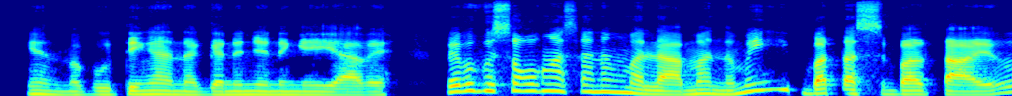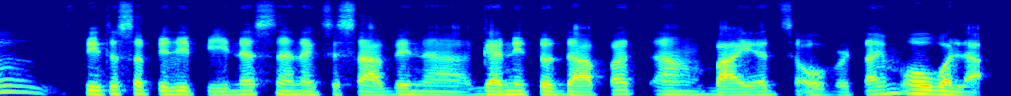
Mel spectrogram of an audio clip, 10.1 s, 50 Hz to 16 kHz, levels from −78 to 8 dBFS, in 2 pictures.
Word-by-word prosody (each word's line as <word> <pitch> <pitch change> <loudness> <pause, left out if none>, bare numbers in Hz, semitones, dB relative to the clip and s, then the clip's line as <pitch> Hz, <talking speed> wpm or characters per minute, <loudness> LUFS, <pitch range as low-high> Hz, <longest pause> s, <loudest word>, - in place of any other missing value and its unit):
yun 140 -3 -2
mabuti 125 +2 -2
nga 135 - +2
na 120 -2 -2
ganun 120 0 -1
yung 120 - -2
nangyayari. 115 -1 -1 0.2
Pero 235 +4 +3
gusto 260 0 +2
ko 255 - +1
nga 250 - +2
sanang 230 -2 0
malaman 150 -5 +3
'no 140 +8 -1
may 305 +5 -1
batas 160 -1 +3
ba 135 0 +4
tayo 170 - +2 0.2
dito 145 +1 +1
sa 145 0 -2
Pilipinas 130 -1 -2
na 130 - +1
nagsasabi 115 0 -1
na 115 -2 -5
ganito 125 +2 +1
dapat 120 +3 0
ang 120 -2 -5
bayad 115 +1 +1
sa 120 - -11
overtime 115 +8 -4
o 155 -2 +4
wala? 125 -5 +1
130 Hz, 190 wpm, -25 LUFS, 120-155 Hz, 0.2 s, ba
